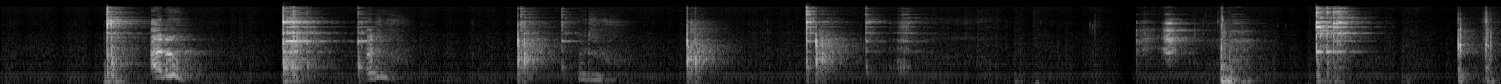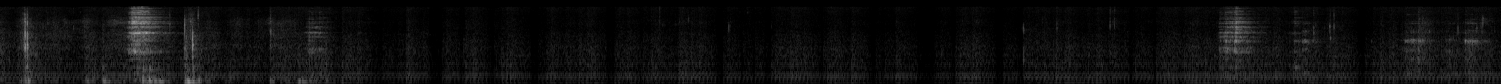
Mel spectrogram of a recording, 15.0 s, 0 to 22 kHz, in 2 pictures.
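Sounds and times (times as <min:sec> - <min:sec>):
metal spoon clinking against dish: 0:04.0 - 0:04.7, 0:05.7 - 0:07.0, 0:13.6 - 0:15.0.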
